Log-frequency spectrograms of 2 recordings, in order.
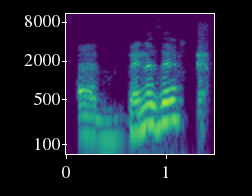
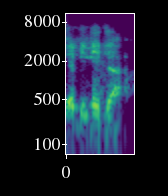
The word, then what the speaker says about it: Ebenezer: last question uh sorry for my pronunciation uh pronunciation benezette yes my name is ebenezer okay yeah so my my question has to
